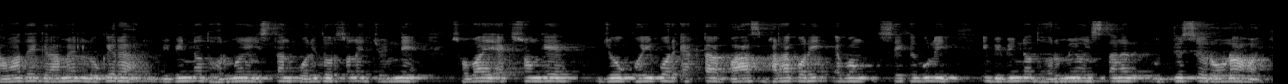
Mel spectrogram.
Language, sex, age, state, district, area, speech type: Bengali, male, 60+, West Bengal, Purulia, rural, spontaneous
